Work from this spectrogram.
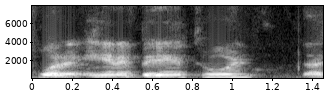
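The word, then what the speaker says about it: anabantoid: Come to find out, it's what, an antibantoid.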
